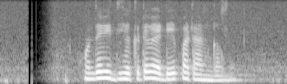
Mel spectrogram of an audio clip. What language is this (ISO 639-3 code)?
sin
